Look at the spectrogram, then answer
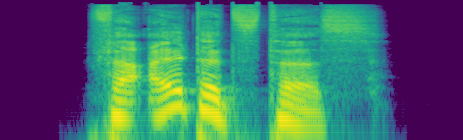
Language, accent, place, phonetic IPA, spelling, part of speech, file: German, Germany, Berlin, [fɛɐ̯ˈʔaltət͡stəs], veraltetstes, adjective, De-veraltetstes.ogg
- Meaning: strong/mixed nominative/accusative neuter singular superlative degree of veraltet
